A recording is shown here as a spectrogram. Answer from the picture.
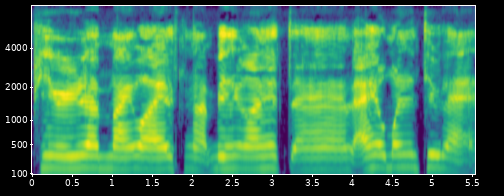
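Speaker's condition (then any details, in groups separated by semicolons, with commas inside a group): Cerebral palsy; cannot walk, uses wheelchair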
